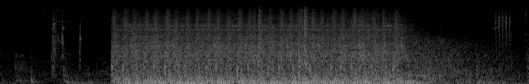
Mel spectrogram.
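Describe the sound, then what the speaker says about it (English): Weapons firing in Warframe pour out as a dense, continuous barrage of rapid shots lasting about three seconds, loud and close, then easing off into quieter game noise. "You can just kind of stand there and shoot everything."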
